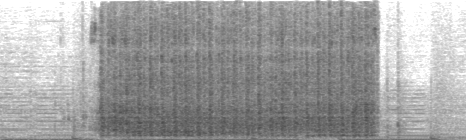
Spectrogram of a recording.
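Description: A loud, harsh mechanical rattling buzz, starting suddenly about half a second in and cutting off sharply after about a second and a half, over steady background music.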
